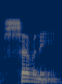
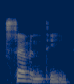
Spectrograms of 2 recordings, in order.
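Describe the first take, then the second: First: Seventy with the T left out, "seveny"; slow seventy gliding from N into Y; seventy, the T swallowed; T dropped. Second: Seventy with the T sounded; seventy, every sound spoken; clear T. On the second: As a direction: say seventy with a crisp T. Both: Shown as a demonstration. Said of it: "é muito comum que a gente oculte o T".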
